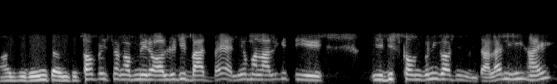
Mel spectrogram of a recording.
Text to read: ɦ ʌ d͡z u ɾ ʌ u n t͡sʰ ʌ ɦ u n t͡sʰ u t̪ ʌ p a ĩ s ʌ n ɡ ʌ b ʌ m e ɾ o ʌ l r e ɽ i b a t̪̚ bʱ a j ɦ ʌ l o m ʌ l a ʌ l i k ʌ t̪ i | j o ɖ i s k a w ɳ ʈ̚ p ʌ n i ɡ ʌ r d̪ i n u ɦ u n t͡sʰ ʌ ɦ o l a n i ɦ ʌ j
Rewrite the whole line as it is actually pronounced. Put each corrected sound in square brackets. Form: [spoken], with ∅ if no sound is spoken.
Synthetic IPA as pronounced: ɦ ʌ d͡z u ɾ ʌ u n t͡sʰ ʌ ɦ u n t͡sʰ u t̪ ʌ p a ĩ s ʌ [ŋ] ɡ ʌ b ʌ m e ɾ o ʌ l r e ɽ i b a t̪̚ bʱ a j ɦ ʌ l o m ʌ l a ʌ l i k ʌ t̪ i | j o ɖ i s k a w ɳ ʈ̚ p ʌ n i ɡ ʌ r d̪ i n u ɦ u n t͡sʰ ʌ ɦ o l a n i ɦ ʌ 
